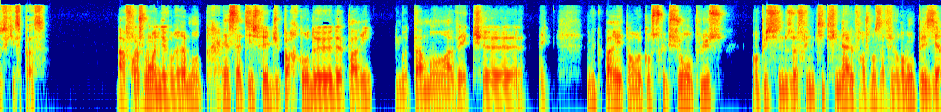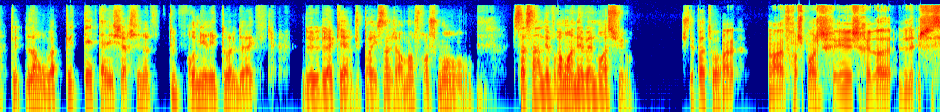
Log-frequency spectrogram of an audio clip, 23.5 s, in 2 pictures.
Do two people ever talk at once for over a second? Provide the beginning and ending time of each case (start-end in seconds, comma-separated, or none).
none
